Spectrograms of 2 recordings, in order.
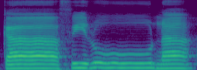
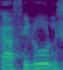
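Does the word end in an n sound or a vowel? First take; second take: vowel; n sound. First: The word ends with a vowel after n. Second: The word ends on the n sound. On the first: "নুন জবর না" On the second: "থামলে আমরা কাফিরুন শুধু নুন হরফটা উচ্চারণ করব"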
